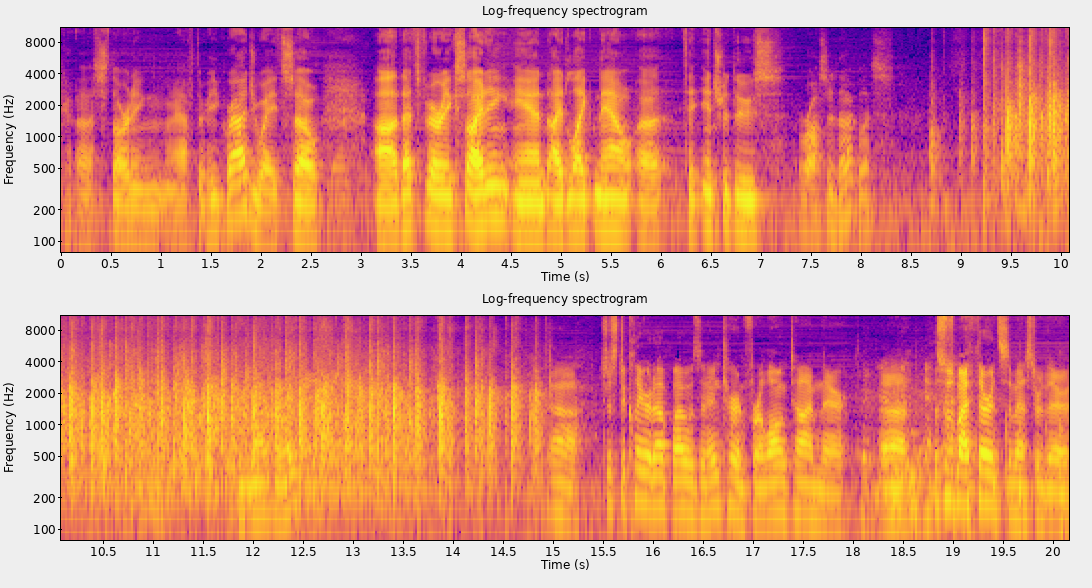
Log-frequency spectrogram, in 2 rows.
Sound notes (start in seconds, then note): 8.8 applause; 18.0 laughter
